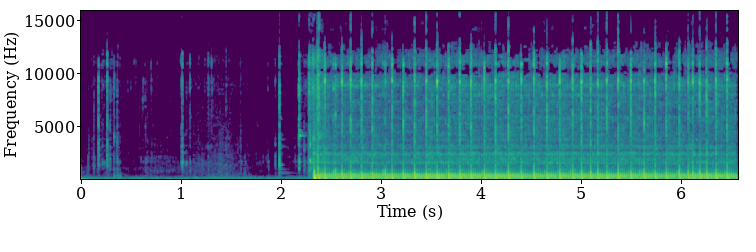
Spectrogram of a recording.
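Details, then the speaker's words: Chainsaw with centrifugal clutch, tachometer held on it while the idle screw is turned in: starts and settles into a fast, rattly idle as the chain creeps round; clutch engages at about 2,500 rpm (idle speed) instead of 3,500 rpm. "so in fact actually it's basically just started to engage at two and a half thousand which is where it should be idling where the idle should be set"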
